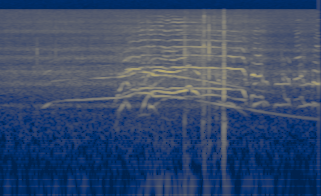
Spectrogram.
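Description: Several rafters whooping and yelling together as the raft runs a whitewater rapid. Their voices build to a peak about two seconds in, then one long call falls away, and a sharp knock or splash comes near three seconds in.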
